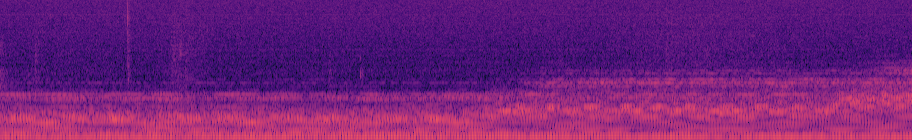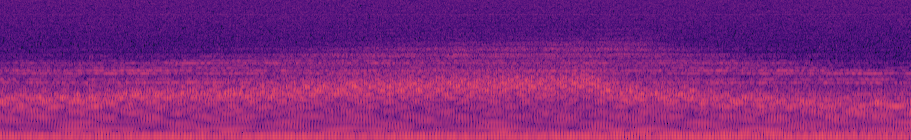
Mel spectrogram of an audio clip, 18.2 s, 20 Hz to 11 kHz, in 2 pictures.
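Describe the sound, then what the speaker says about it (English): A sustained Roland SH-4d synthesizer drone thick with harmonics, its filter opening to brighten the tone and excite a shimmer reverb, steady, loud and unbroken with no voices. "you see the kind of difference that the filter makes in exciting the shimmer verb"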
